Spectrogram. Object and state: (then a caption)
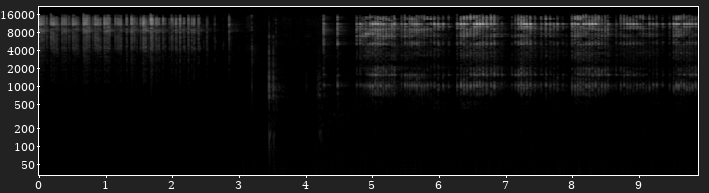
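Metal tweezers being scratched. A thin pointed stick scratches the ridged grips of slim metal tweezers, first held upright and then laid flat on a table. Quick, fine ticking scrapes with a bright, thin edge give way to a near-silent gap with a few isolated clicks. Louder bursts of raspy scratching then follow, carrying a faint high metallic ring.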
